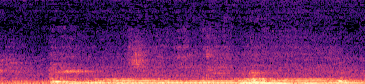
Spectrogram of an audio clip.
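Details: A female Belgian Shepherd Groenendael, jealous and grumpy, growls at a Husky for not sharing the couch, a low, sustained, voiced grumbling rumble lasting several seconds, with a slight rise and wobble near the end.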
